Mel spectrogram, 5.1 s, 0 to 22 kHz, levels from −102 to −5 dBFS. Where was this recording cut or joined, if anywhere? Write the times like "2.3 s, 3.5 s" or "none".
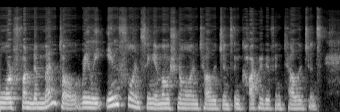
none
